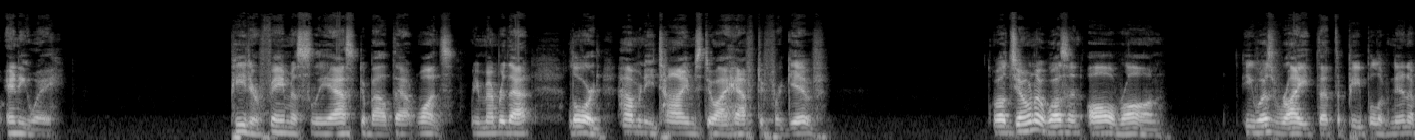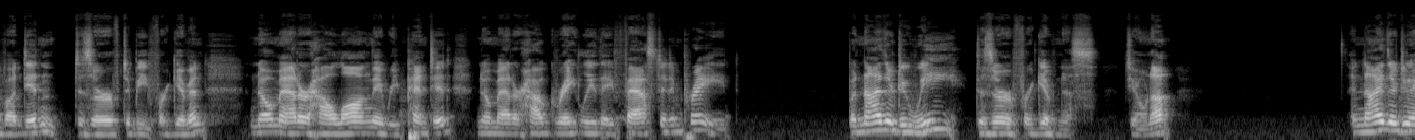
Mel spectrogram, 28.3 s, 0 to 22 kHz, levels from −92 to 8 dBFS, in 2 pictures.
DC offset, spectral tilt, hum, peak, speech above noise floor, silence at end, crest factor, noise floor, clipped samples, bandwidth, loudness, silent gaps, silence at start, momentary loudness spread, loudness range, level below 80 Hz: under 0.1%; -3.5 dB/octave; none; 0 dBFS; 53 dB; 0 s; 22 dB; -73 dBFS; under 0.1%; 11.5 kHz; -20 LUFS; none; 0.05 s; 14 LU; 7 LU; -44 dBFS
